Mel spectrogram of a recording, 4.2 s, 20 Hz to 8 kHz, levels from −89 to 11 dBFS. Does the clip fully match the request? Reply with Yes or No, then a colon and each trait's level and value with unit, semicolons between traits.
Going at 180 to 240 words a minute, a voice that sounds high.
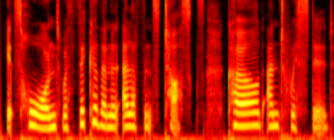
No: average, 160 wpm; high, 220 Hz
